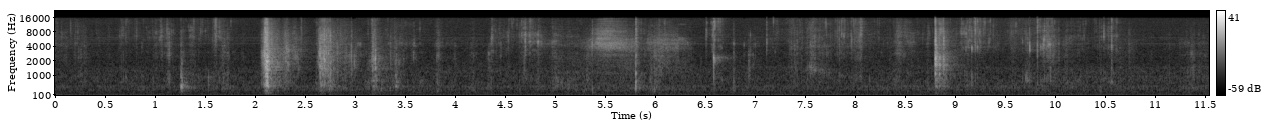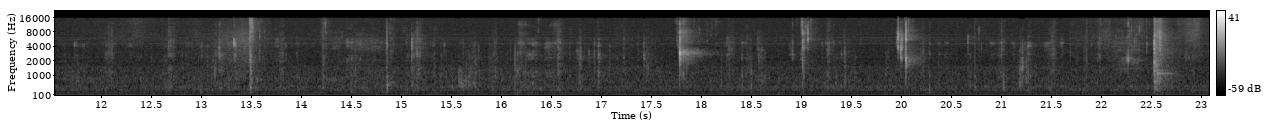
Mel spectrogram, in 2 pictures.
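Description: A person chewing a mouthful of cheese- and sauce-covered fries close to the microphone: irregular wet mouth clicks, smacks and soft crunches, over a faint steady low hum.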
